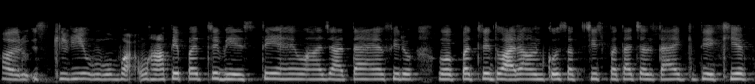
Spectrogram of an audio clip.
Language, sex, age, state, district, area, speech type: Hindi, female, 18-30, Uttar Pradesh, Prayagraj, urban, spontaneous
